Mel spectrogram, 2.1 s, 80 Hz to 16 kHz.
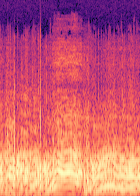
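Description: A 250-class enduro dirt bike engine revving up and down with the throttle. Its pitch climbs about a second in, falls back, and climbs again near the end.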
